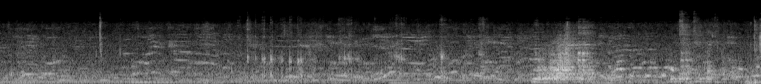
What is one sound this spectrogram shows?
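A young girl crunches and chews a snack close to a microphone.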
